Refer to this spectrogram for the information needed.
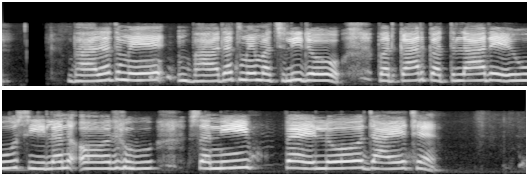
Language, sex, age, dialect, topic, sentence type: Maithili, female, 25-30, Angika, agriculture, statement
